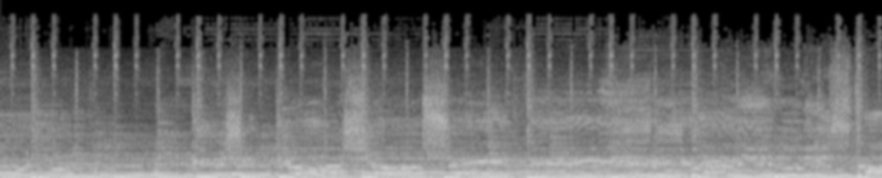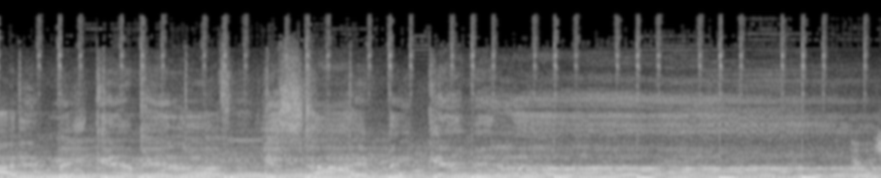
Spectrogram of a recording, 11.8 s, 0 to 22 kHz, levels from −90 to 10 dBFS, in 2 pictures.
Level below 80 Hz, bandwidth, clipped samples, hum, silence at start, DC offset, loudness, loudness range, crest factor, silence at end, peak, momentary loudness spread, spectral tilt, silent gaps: -16 dBFS; 20 kHz; under 0.1%; none; 0 s; under 0.1%; -12 LUFS; 1 LU; 10 dB; 0 s; 0 dBFS; 2 LU; -5 dB/octave; none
